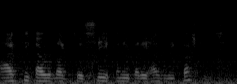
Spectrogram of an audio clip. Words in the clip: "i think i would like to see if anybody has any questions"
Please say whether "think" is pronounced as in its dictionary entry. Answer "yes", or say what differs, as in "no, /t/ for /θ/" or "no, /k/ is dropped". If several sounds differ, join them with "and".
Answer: yes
